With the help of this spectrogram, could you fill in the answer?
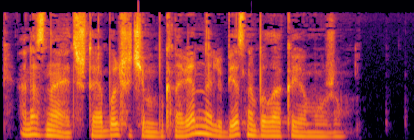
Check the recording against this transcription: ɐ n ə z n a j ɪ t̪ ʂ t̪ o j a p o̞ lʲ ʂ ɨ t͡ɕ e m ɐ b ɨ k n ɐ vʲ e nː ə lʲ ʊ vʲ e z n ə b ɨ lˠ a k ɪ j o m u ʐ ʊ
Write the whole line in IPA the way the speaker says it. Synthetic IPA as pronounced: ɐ n a z n a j ɪ t̪ ʂ t̪ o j a b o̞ lʲ ʂ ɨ t͡ɕ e m ɐ b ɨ k n ɐ vʲ e nː ə lʲ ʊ bʲ e z n ə b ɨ lˠ a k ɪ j o m u ʐ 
